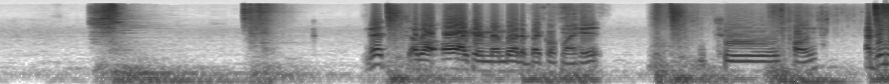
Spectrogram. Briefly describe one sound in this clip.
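A game card strikes with a magical crash and whoosh.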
